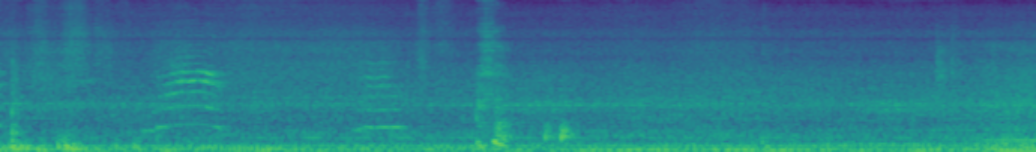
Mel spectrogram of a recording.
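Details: Stroked while lying in the sun, contented cat Kisuke lifts its hindquarters and mews softly: two brief arched meows in the first few seconds, followed by faint rustling and a constant low hum.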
